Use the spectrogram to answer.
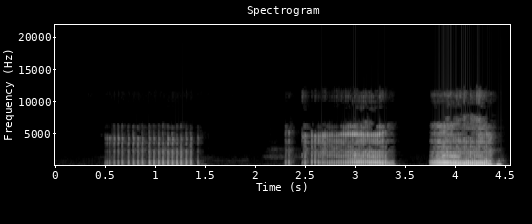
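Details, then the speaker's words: Adult patient with strong snoring, choking at night and obstructive sleep apnoea, before surgery, linked to nasal obstruction, large tonsils and lax soft palate: three loud, rattling, fluttering snores separated by silent gaps. "Вы видите, как спокойно пациент спит на спине, обратите внимание. Казалось бы, это сон нормального человека, что же в этом особенного? А теперь посмотрите, как было до операции."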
